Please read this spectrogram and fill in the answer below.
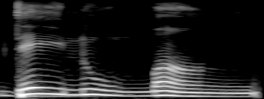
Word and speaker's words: denouement: Then comes climax and denouement. That's, I gave you the pronunciation. This is the French word. Denouement, that's развязка, right?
